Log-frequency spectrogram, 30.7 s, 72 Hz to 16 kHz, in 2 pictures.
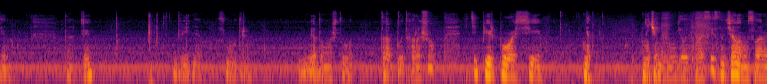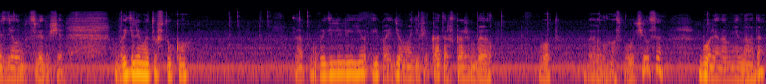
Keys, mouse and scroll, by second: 3.0 g, 12.0-14.5 middle drag, 14.5 scroll up 2, 15.0-17.7 scroll down 1, 17.7 click, 19.9-21.5 drag, 23.5-26.3 drag, 26.3-29.3 middle drag, 30.2-30.6 scroll up 2.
